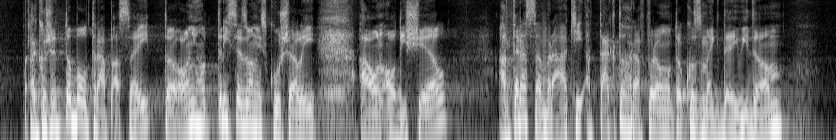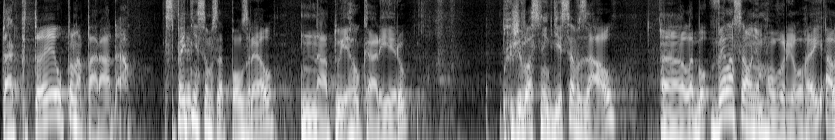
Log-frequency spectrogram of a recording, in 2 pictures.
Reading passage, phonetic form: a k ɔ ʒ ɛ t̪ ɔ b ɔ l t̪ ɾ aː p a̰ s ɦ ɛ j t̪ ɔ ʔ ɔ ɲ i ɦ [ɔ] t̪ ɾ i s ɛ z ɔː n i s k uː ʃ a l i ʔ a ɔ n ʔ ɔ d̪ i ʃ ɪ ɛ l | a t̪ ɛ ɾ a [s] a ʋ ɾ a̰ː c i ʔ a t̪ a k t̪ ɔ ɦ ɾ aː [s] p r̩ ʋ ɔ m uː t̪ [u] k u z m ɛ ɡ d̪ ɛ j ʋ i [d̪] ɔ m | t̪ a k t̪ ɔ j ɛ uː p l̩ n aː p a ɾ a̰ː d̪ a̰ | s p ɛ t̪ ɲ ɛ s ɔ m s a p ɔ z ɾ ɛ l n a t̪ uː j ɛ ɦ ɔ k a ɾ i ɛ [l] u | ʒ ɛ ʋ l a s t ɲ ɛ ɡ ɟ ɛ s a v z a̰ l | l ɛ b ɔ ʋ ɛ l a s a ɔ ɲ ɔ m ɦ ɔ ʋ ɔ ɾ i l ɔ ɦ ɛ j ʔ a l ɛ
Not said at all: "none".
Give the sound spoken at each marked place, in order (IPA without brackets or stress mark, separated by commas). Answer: ɔ, sː, f, ɔ, d̪, ɾ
